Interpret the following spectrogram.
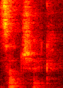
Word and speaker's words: Zaczek: It's pronounced Zaczek. It's Polish thing. The Z is pronounced ch.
